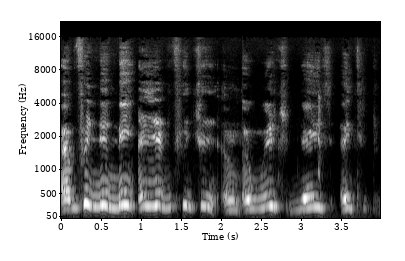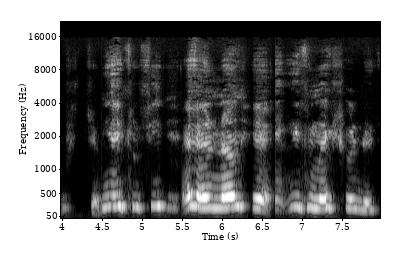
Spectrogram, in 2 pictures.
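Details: Woman with cerebral palsy and a Baclofen pump, previously hospitalized after a Baclofen pump overdose; dysarthria.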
